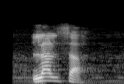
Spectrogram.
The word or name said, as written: lalsa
